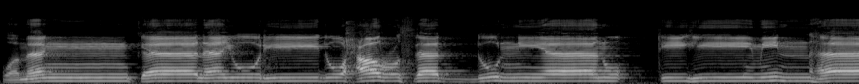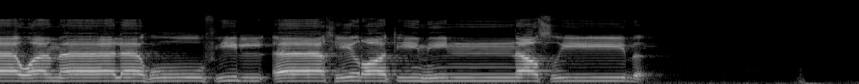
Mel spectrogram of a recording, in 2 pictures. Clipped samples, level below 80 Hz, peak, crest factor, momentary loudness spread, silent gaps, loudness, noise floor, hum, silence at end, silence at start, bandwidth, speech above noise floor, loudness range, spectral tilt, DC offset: under 0.1%; -62 dBFS; -8 dBFS; 16 dB; 10 LU; none; -24 LUFS; -61 dBFS; none; 0.45 s; 0 s; 10 kHz; 36 dB; 5 LU; -4.5 dB/octave; under 0.1%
